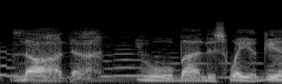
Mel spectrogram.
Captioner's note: yawns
